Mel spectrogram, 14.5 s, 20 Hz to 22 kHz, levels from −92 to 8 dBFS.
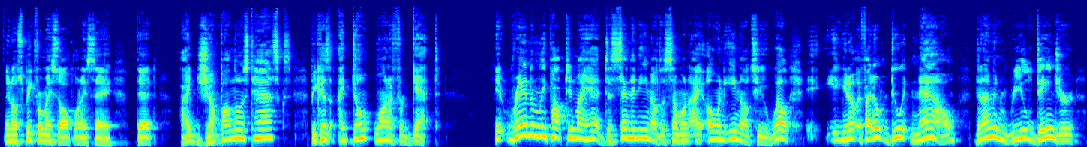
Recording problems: none

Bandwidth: 18.5 kHz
